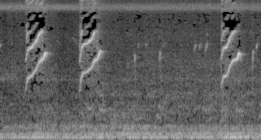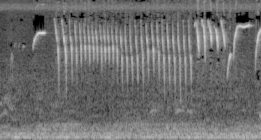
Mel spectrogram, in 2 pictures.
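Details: Canary singing at length for training young canaries and coaxing mute ones to sing. Three separate rising whistled phrases with pauses lead into a long, fast, even rattling trill of about three seconds, ending in bright slurred notes.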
